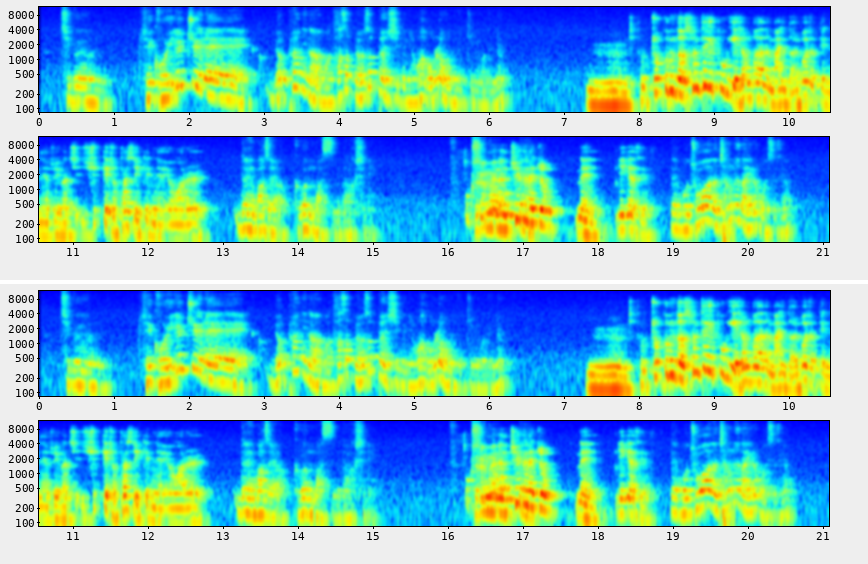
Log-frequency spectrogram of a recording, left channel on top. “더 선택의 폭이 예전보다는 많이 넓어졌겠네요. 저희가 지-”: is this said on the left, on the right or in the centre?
Right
